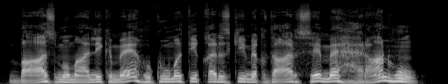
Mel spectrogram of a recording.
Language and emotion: Urdu, surprised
